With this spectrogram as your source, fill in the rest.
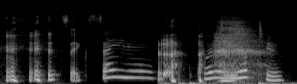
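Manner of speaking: high mock-excited question about plans. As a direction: tease the guest in a high excited voice. Playful teasing question to guest.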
